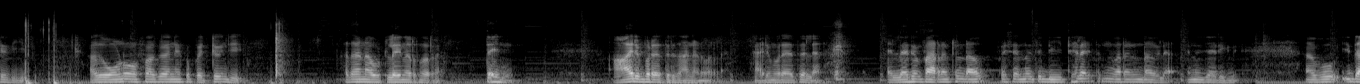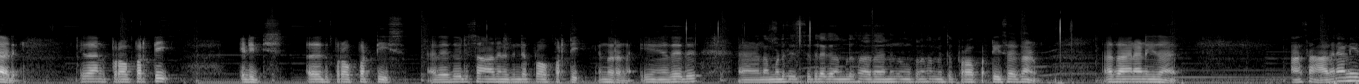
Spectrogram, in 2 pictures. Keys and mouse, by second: 1.6 click, 2.0 click, 15.3 click.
